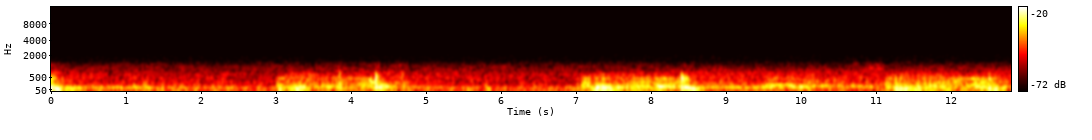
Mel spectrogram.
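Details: Chest auscultation in a real mechanically ventilated patient: ventilator breaths about 15 a minute, each with musical whistling tones, from narrowed airways; wheezing.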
